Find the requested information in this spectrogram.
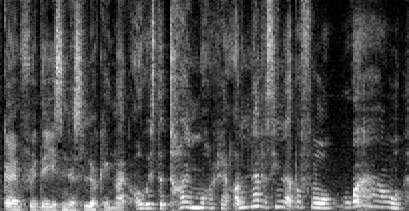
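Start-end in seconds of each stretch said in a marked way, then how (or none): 1.3-4.0 much higher, thrilled discovery; excited. Retold or imitated. Finding an unseen Doctor Who story, thrilled and much higher. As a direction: replay the child's joy at finding the tape. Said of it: "the most exciting moment of your life".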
